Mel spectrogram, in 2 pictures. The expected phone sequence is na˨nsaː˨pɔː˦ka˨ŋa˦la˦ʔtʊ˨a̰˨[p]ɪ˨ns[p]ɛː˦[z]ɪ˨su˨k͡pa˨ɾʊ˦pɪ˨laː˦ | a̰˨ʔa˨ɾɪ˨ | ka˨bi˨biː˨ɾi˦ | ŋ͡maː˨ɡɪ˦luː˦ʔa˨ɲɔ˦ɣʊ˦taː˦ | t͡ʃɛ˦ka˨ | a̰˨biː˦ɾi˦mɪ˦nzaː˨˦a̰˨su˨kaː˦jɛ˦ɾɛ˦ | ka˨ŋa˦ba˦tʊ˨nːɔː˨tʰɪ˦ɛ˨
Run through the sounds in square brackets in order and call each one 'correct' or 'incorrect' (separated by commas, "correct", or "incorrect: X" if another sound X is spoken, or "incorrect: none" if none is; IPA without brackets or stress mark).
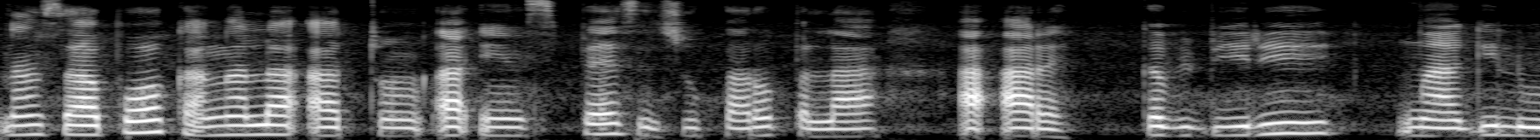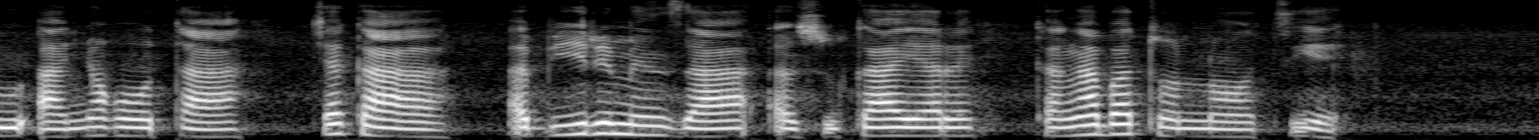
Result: incorrect: ʔ, correct, incorrect: s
